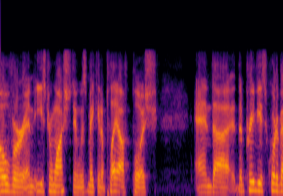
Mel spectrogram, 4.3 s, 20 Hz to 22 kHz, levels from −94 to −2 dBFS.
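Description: Hard clipping runs throughout the speech: peaks pushed about 3 dB past the limit are cut flat on a small fraction of samples. The result is brief crackle on loud moments, not the constant rasp of low-rate codec coding. The AMR wideband (HD Voice) band stops at 7.5 kHz and stays clear.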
